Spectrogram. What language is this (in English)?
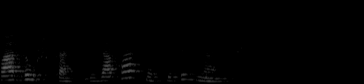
Russian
